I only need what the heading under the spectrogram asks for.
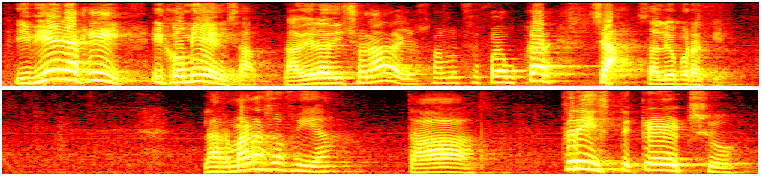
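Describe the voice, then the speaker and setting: A man's voice: sits high, very animated, moderate pace, long pauses. A male pastor with a Nicaraguan accent preaching conversationally, acting out little scenes. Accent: Nicaraguan Spanish. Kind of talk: sermon.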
